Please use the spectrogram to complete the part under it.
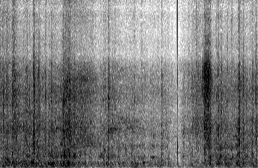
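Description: Malwai white pigeons with white eyes coo in a loft, their soft murmuring calls blending into steady close rustling and a few sharper flutters and knocks.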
